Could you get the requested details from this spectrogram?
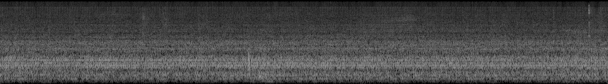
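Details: Oil-fired boiler (possibly New Yorker) with Tjernlund power venter, tripping off and not firing: venter fan rushes steadily but burner never fires; 110 V reaches burner motor yet it won't run, diagnosed bad burner motor (CAD cell doubted).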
